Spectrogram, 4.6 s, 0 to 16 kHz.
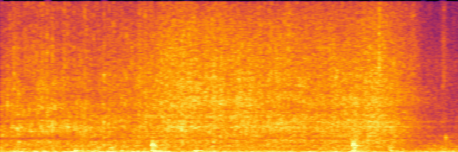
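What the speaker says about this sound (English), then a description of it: "Now we add the tomato paste and cook for 5 minutes." Tomato and tomato paste cooking in a pan for a liver dish, a dense continuous sizzle with occasional stirring scrapes, close and fairly loud, no talking.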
